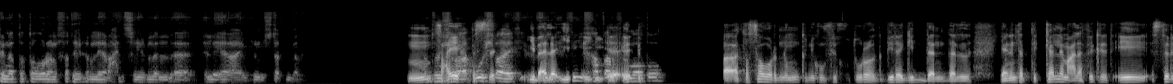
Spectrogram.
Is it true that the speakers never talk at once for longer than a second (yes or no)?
no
